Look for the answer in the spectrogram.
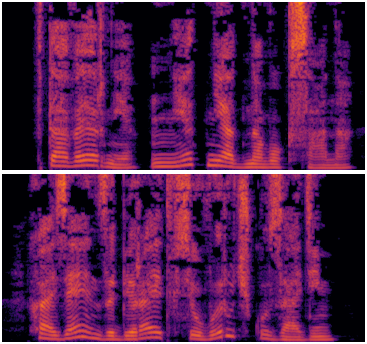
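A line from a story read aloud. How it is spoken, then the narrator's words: Forced calm. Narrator (Russian): пытаясь держаться спокойно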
